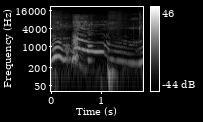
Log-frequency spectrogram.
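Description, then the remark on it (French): A dog, a Labrador named Mouglis without a muzzle on a TGV train, howls and whimpers in two drawn-out wavering cries that rise and slide down in pitch, with no voices around. “L'histoire du chien Mouglis labrador sans muselière dans un TGV”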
